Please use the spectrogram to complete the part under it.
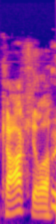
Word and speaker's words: Cocula: I mean, how else do you pronounce that? – It's definitely Cocula.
